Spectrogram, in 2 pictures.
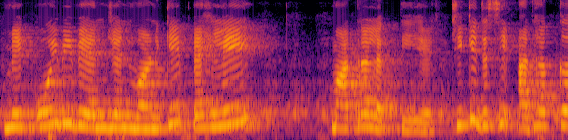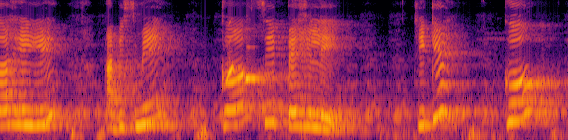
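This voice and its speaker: A woman teaching a primary school Hindi class, sounding out words slowly syllable by syllable and asking and answering her own questions. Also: sits high, lively intonation, fairly bright tone. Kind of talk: classroom lesson, slow syllable-by-syllable drilling. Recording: echoey room with faint ambient noise.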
